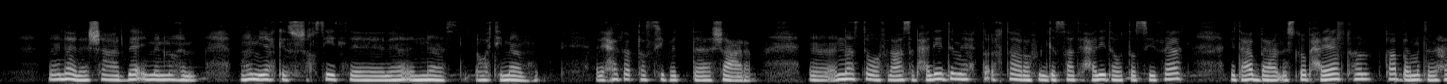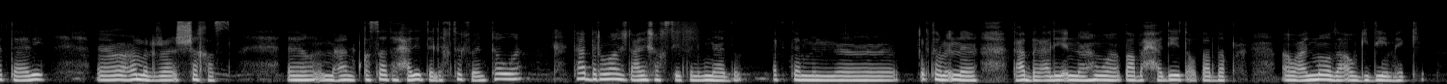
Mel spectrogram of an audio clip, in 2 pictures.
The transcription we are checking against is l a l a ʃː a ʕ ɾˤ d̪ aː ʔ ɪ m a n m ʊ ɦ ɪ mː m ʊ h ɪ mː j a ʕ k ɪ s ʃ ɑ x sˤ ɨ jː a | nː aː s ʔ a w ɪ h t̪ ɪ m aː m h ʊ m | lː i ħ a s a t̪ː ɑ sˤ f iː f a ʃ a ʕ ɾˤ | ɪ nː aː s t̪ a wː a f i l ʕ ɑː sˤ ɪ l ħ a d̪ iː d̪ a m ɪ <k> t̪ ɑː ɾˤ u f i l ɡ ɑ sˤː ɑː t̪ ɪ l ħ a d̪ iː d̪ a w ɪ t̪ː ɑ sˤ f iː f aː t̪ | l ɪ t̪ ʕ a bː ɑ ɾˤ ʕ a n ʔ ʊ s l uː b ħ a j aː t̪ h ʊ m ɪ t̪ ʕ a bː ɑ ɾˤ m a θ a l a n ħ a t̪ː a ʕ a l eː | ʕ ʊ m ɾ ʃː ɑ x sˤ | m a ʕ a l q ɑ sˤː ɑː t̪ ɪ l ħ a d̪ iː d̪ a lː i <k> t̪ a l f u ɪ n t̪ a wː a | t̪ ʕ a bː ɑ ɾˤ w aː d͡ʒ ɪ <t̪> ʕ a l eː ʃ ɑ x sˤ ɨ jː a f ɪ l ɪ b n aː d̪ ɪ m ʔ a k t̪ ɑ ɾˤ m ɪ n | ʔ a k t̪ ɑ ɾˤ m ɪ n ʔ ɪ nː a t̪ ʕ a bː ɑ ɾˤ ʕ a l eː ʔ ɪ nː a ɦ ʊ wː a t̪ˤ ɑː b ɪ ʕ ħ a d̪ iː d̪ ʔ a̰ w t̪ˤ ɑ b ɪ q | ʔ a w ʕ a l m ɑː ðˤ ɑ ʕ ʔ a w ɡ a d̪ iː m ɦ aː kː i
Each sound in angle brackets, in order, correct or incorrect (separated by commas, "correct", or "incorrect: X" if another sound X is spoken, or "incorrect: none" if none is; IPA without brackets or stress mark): incorrect: x, incorrect: x, incorrect: d̪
